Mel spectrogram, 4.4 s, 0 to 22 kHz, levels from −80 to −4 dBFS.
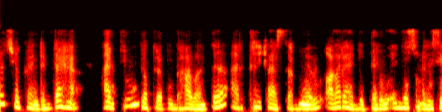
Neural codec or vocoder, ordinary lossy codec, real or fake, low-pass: codec, 24 kHz, 1.5 kbps, HILCodec; none; fake; 7.2 kHz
